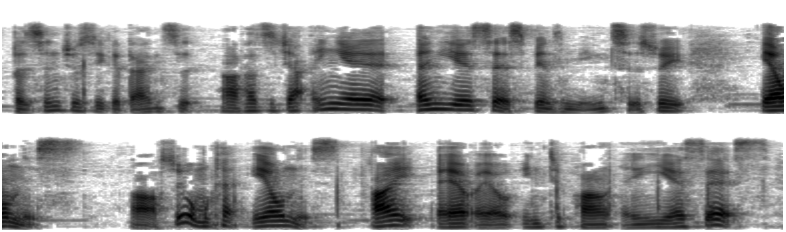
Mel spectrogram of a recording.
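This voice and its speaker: A man with a Taiwanese Mandarin accent teaches English words in a lowish voice whose pitch swings widely. He spells out letters, repeats each word slowly, and leans on "ah" fillers. The recording is muffled and lo-fi. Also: fairly bright tone, slightly rough. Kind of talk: classroom-style vocabulary lesson. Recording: dull lo-fi recording.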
